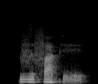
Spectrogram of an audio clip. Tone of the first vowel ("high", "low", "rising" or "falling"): high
